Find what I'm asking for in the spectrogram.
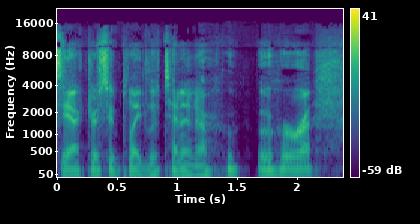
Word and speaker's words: Uhura: For some reason, I grew up always saying Uhuru. – It happens. – It clearly not. So every time I try to say it correctly, I always sound like I'm um, saying the wrong thing.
